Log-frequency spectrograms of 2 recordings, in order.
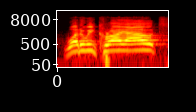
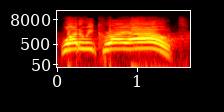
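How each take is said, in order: First: High, very loud demand for an answer; rallying shout. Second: Slow, high bellow to a crowd; full-force shout. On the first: Preacher asking the congregation what we cry, rallying shout. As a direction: call out to the crowd for a response. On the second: Preacher urging congregation to answer louder, full-force shout. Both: Real, not acted.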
